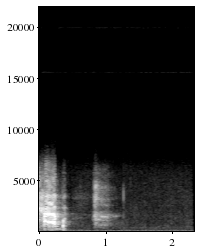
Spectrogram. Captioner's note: Vinnie huffs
